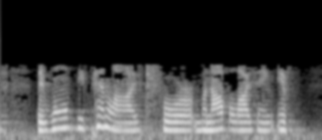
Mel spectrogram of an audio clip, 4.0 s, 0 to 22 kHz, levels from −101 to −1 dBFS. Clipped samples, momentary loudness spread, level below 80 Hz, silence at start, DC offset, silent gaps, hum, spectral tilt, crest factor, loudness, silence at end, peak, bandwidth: under 0.1%; 7 LU; -40 dBFS; 0 s; under 0.1%; none; none; -12 dB/octave; 16 dB; -19 LUFS; 0.2 s; -2 dBFS; 4 kHz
